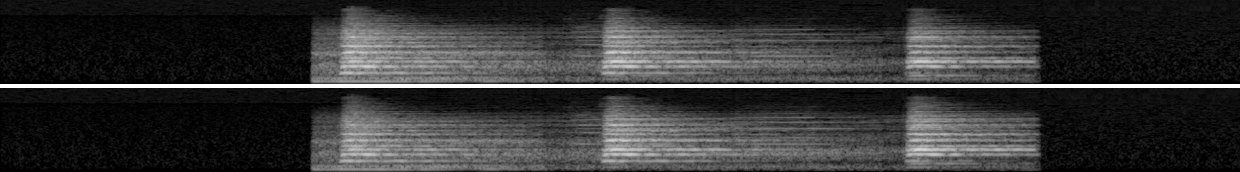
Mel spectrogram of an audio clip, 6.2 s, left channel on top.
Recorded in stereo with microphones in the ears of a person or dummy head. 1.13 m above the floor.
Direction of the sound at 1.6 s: 15° left (ahead or behind).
